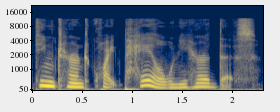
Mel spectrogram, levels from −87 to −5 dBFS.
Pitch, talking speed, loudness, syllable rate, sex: 170 Hz, 235 wpm, -18 LUFS, 4.9 syllables/s, female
